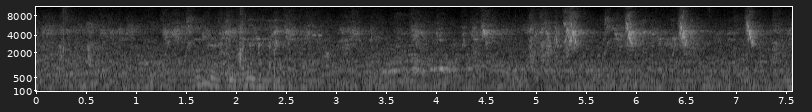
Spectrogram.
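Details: Great spotted woodpecker, parent with fledgling while raising young in Hyochang Park: faint scattered high notes early, then sharp, short high kik notes in the second half, about one every half-second, over low background hum.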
